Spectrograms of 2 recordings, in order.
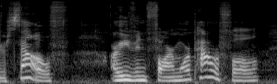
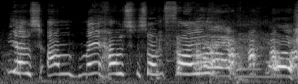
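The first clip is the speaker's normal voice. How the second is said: put-on very high, slow old lady voice; old lady accent; slower than usual. Kid faking a fire call to 911, old lady voice. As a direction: imitate an elderly woman on the phone. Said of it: "I put on my best old lady accent".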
